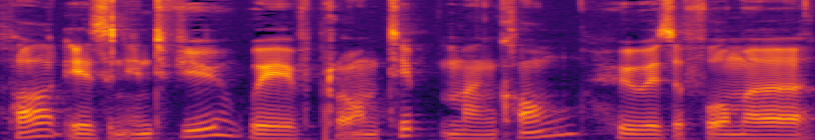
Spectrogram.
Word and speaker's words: Prontip: Is that the correct pronunciation? Prontip Thank you.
